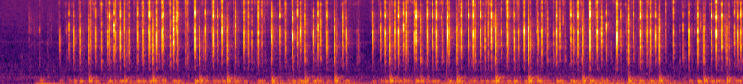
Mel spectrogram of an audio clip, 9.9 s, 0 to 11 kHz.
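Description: A TGR Jane V2 mechanical keyboard with 63.5g Tealios switches, cream and grey PBT plastic keycaps and a dark grey metal case rests on a desk mat while both hands type rapidly and continuously. Dense, crisp key clacks with a deep, low thocky body and bright tops run throughout, with a brief dip in the typing near the middle.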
